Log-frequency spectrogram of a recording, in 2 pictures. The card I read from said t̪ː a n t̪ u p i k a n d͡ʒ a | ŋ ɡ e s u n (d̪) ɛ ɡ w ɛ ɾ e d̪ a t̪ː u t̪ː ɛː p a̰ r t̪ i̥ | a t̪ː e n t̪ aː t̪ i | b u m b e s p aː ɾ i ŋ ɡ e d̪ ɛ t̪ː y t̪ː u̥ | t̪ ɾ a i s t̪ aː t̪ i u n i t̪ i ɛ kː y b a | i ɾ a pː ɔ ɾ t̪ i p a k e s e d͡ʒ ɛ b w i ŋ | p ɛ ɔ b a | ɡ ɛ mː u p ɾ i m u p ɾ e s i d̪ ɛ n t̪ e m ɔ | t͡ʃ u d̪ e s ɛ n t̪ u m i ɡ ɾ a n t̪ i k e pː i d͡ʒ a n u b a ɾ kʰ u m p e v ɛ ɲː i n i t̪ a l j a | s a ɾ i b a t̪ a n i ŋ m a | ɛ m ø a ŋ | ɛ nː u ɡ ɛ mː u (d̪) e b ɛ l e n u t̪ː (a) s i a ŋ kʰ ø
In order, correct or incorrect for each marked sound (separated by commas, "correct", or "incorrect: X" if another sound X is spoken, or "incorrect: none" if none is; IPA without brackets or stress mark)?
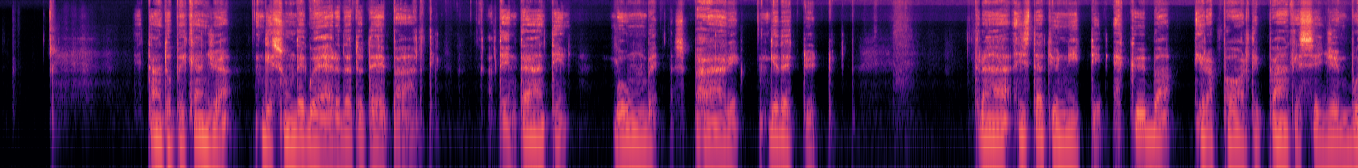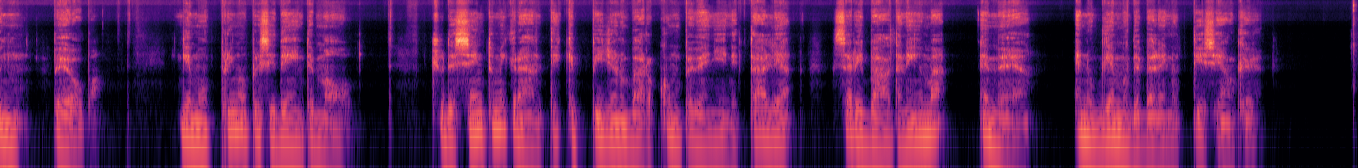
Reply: correct, correct, incorrect: i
